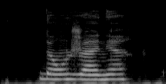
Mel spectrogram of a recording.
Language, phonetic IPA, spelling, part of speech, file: Polish, [dɔ̃w̃ˈʒɛ̃ɲɛ], dążenie, noun, Pl-dążenie.ogg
